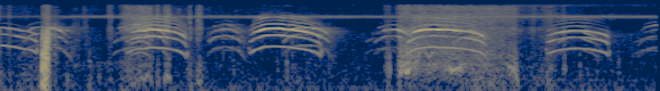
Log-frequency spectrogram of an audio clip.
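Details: Newborn kittens calling for their absent mother, who has gone out to find food, because they are hungry; high arched mews in quick bursts, several overlapping, with a sharp knock near the start and a steady faint whine.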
